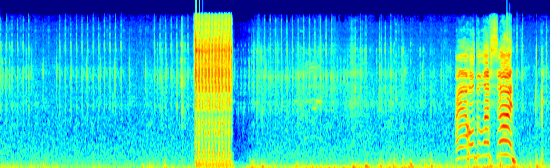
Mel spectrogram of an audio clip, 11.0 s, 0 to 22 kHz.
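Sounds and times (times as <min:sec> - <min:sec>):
faint rapid airsoft gun clicking: 0:00.0 - 0:08.9
airsoft gun full-auto burst: 0:03.9 - 0:04.7.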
